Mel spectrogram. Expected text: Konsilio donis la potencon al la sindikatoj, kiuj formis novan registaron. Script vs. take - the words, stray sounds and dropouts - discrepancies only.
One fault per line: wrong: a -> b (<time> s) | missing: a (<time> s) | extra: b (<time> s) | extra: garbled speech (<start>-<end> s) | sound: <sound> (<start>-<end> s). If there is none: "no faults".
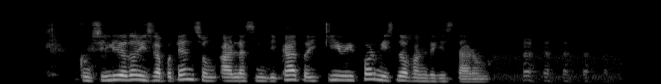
sound: laugh (5.2-6.1 s)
